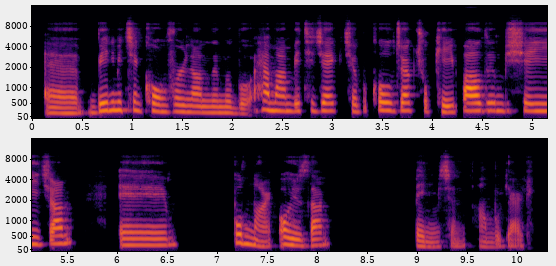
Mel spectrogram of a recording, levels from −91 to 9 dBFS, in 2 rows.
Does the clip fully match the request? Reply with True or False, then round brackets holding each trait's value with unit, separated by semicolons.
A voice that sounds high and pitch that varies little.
False (225 Hz; 4.2 semitones)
